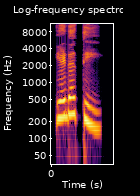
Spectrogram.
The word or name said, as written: ಎಡತಿ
